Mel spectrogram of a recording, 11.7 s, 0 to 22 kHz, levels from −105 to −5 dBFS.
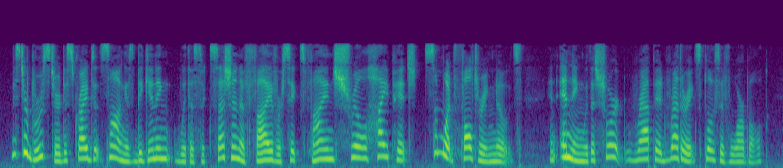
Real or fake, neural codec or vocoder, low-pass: real; none; 7.2 kHz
